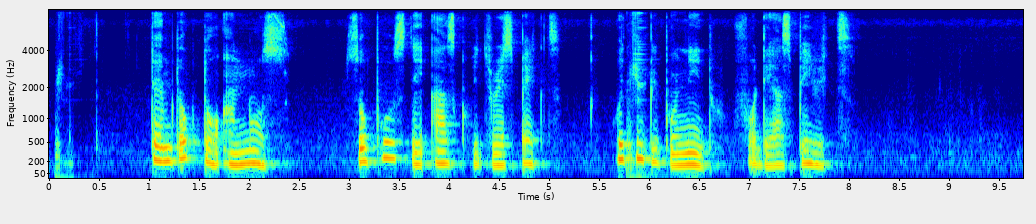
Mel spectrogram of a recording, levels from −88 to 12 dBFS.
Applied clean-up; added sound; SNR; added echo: neural separator model SepFormer DNS4.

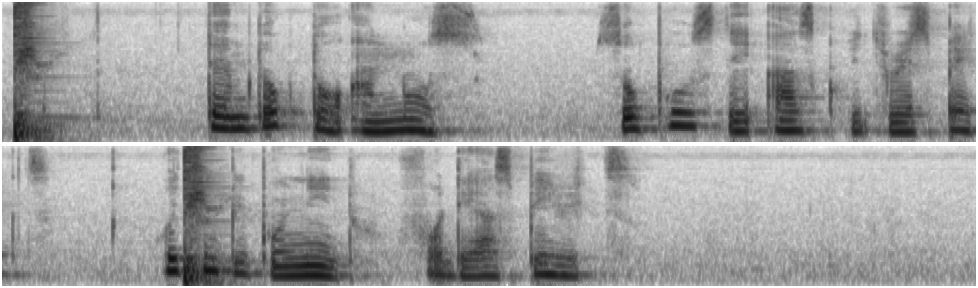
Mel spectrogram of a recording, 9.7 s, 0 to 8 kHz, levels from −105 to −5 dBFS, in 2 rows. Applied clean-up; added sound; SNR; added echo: none; Thump, thud; 4 dB; none.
